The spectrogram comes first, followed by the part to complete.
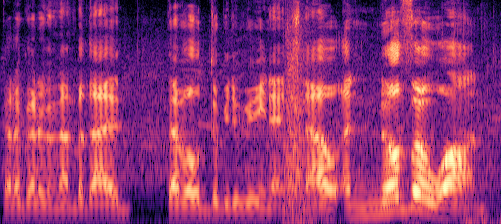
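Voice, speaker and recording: A man calling wrestling video game action play-by-play in a chatty, excitable way, often correcting himself. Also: mid-range voice, brisk, a little hiss or hum. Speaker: gaming video host. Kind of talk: play-by-play commentary over video game footage.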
